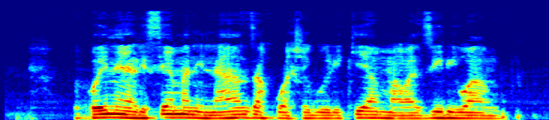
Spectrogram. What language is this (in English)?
Swahili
